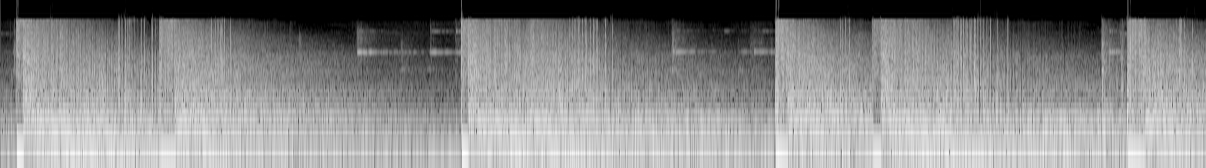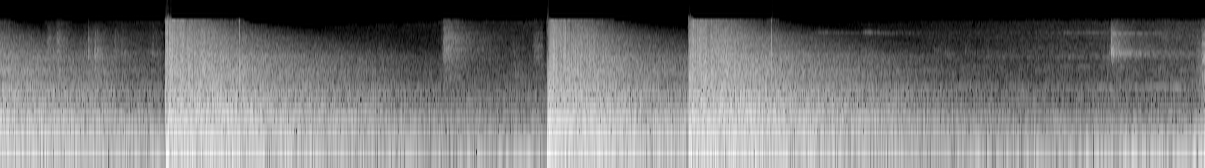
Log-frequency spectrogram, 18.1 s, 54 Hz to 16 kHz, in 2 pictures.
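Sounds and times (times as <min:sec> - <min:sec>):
pistol shots with echoing tail: 0:00.0 - 0:16.0.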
